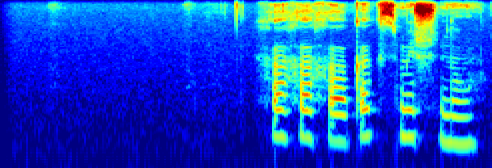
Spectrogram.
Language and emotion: Russian, neutral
